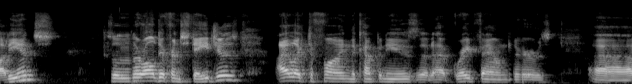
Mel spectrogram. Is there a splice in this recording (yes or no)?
yes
